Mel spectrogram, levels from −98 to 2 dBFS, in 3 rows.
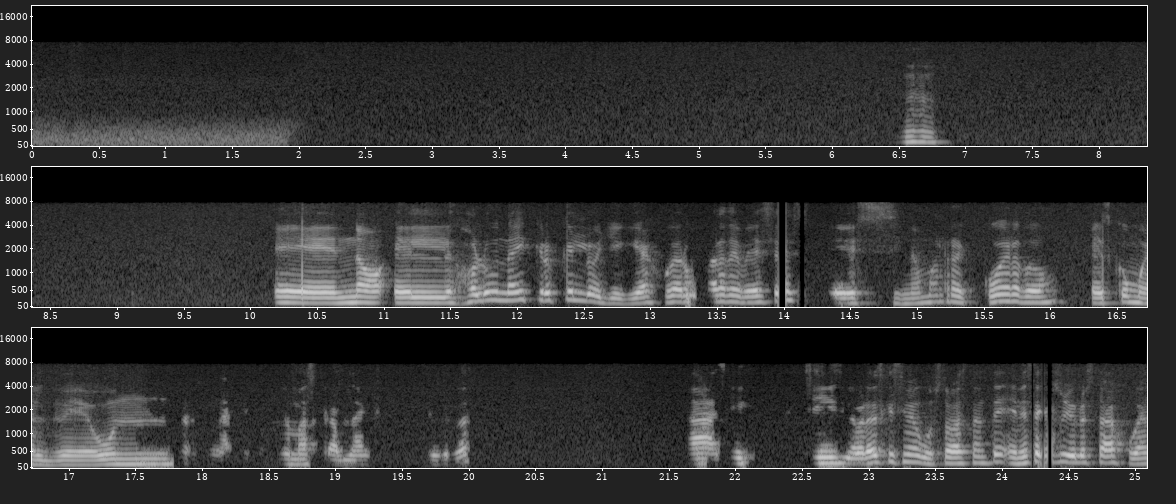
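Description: Speech carried over a G.722 wideband telephone link, with a full upper band and little coding hiss, shows three faults. The other side's voice is leaking through at 0.0 to 1.98 s, a faint second voice roughly 25 dB below the talker. It returns briefly and much louder at 13.27 to 13.35 s, about 10 dB down. The likely cause is a loudspeaker-to-microphone path the echo canceller has not fully cancelled, so residual far-end speech rides along with the near-end signal. Speech is suppressed in double talk at 13.3 to 13.5 s, 14.32 to 14.48 s, 17.59 to 20.04 s, 21.63 to 22.07 s and 22.56 to 22.92 s. The talker's level drops sharply, by about 25 to 30 dB at the deepest points and about 15 dB in the last instance, and the longest dip lasts around two seconds. This is likely the canceller failing to separate the talker from the echo while both sides speak, and attenuating everything. Packet loss on an ADPCM call appears at 13.96 to 14.17 s and 24.22 to 24.40 s. 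In the first burst, 100 ms of audio goes missing across 200 ms, with the longest hole 60 ms. In the second, 80 ms goes missing across 160 ms, with the longest hole 40 ms. Each gap is a hard-edged silence. Afterwards the decoder's predictor and step size no longer match the sender's, so the speech comes back slightly distorted before settling.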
